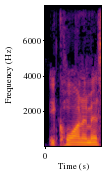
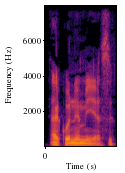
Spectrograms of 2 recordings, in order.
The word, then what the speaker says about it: Equanimous: On the outside, they do lose Equanimous St. Brown. I think I mispronounced that first name, but I gave it a shot. – Equanimous, excuse me.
